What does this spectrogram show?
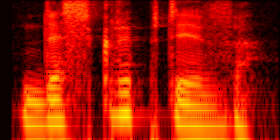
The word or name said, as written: descriptive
